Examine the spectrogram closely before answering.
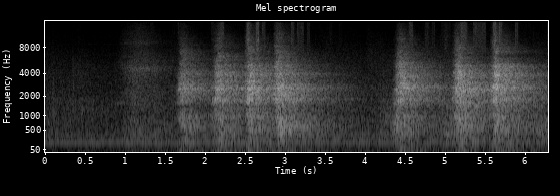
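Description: A karateka performing kata: a series of sharp, forceful exhalations and snaps of the cotton gi, one with each technique. They come in two quick groups, four and then three, each dying away in the hall's echo.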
